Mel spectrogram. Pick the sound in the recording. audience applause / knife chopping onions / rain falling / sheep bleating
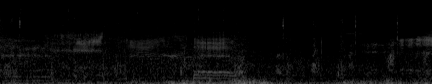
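sheep bleating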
